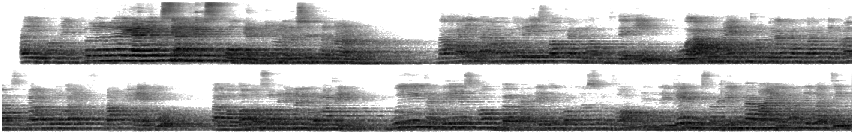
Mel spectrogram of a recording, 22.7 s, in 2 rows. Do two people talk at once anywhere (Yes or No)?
No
